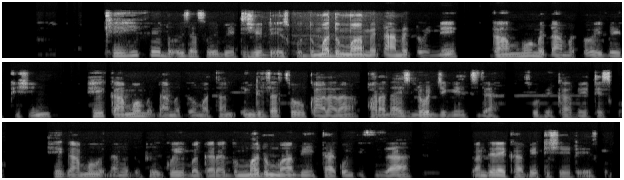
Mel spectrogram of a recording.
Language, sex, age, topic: Gamo, female, 18-24, government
